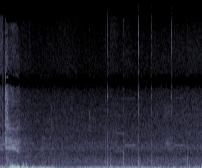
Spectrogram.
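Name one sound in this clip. An electric fence unit ticks with sharp clicks.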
